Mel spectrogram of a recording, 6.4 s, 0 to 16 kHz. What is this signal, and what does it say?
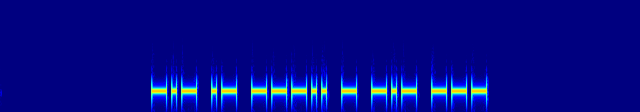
Morse code, heard as a keyed tone, about 24 wpm, 700 Hz. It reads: KA8TKO
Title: Speed Racing - USA 2x3 Call Signs 20wpm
